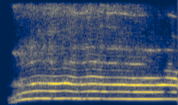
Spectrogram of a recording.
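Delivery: gasp, then a loud high drawn-out wail; mock wail, breath sucked in first; re-enacted crying. Telling how her son's father upset her, mock crying. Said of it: "because I cried".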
